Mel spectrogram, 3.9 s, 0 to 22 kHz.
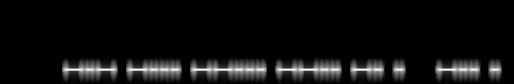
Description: Morse code, heard as a keyed tone, about 30 wpm, 700 Hz. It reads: KB7ZNE DE
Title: USA Callsign DE Callsign 30wpm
